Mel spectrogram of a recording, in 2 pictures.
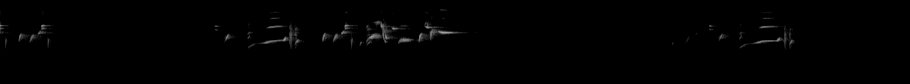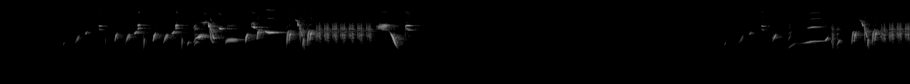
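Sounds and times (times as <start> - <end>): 
bird chirping in high sharp twittering notes: 2.2 - 4.7, 6.7 - 8.0, 9.8 - 13.3, 16.4 - 18.2.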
